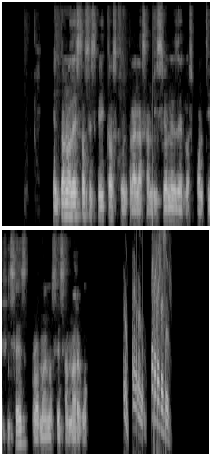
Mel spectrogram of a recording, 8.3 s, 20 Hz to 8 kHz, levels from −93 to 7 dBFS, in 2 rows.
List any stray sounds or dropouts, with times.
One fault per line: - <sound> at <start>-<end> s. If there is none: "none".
- chirp at 6.6-7.6 s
